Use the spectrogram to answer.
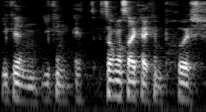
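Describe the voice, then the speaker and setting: A man's voice: low voice, steady tone, fairly quick, a little mellow. A man talking casually in a personal vlog, telling anecdotes and thinking aloud with some hesitation. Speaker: vlogger, first-time ice bath participant.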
